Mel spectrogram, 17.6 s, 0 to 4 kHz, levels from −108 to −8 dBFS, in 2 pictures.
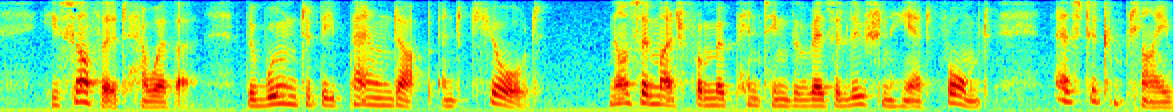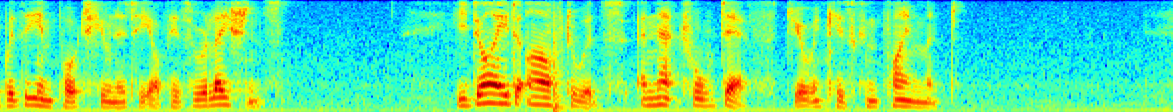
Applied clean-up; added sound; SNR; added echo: none; Squeak / Slam / Wood; 18 dB; none.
